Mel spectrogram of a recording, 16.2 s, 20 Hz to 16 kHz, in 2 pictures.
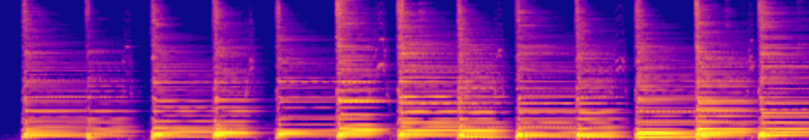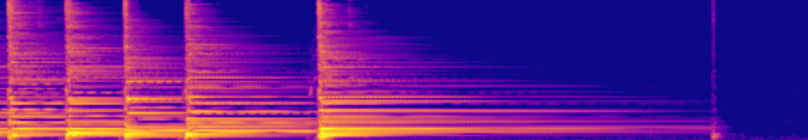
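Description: Ample Sound AGT II virtual acoustic guitar, a sampled Taylor 714CE, strumming a quick series of chords played from a MIDI keyboard for about eleven seconds. The last chord rings out and slowly fades, and a faint click follows near the end.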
